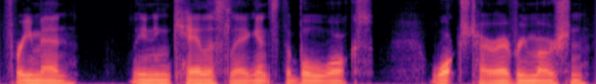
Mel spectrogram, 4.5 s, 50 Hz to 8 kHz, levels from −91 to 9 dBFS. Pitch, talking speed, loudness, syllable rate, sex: 95 Hz, 145 wpm, -18 LUFS, 5.8 syllables/s, male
